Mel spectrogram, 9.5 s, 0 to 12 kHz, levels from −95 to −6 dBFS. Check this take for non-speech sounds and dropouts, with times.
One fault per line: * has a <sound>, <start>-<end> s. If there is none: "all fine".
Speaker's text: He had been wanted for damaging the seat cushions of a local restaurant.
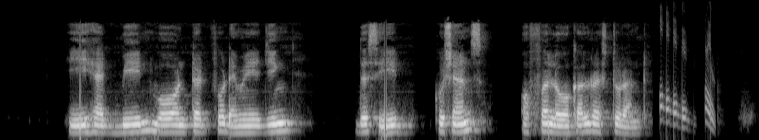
* has a chirp, 8.2-8.9 s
